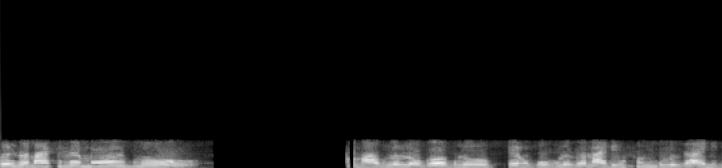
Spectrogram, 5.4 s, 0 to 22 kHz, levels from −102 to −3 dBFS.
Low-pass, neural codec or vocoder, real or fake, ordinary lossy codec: 3.6 kHz; codec, 44.1 kHz, 2.6 kbps, SNAC; fake; none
